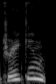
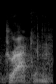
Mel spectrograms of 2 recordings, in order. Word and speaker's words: Drakkon: look at friends and i've heard some people pronounce it draken but i mean if you want to know how to pronounce it it's lord drakken even the man himself says draken and the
